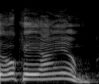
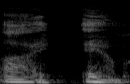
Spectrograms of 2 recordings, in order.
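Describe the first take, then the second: First: High, offhand read of "Okay, I am"; blown past casually. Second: "I am" low and soft, each word set apart; weighty, powerful. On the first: Preacher showing how readers skim the words, offhand. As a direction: toss off "I am" as if it meant nothing. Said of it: "so easy ... to blow past". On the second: Preacher showing the power of Jesus' two words, weighty. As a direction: let "I am" land low, slow and grave. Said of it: "the power of those two words". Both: Shown as a demonstration.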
